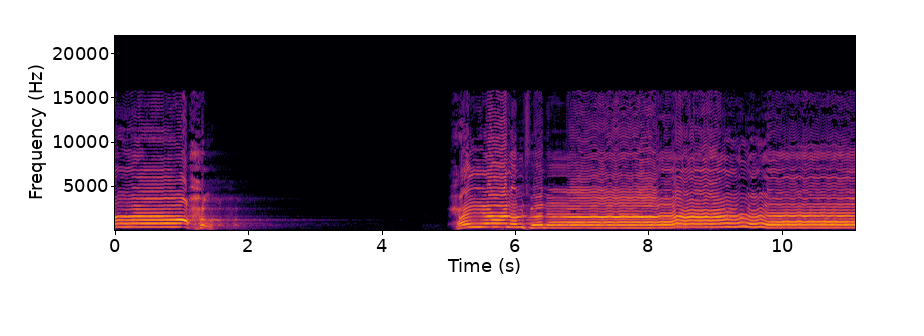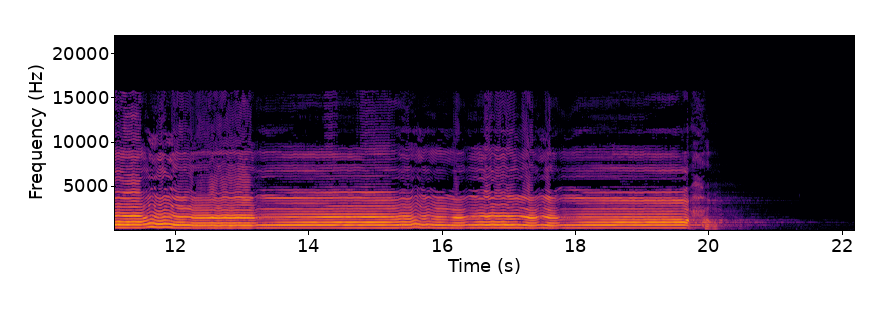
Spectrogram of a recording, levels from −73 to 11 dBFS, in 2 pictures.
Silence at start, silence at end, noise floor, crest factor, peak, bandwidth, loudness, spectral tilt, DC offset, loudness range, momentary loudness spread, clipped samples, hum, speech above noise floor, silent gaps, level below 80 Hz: 0 s; 2 s; -66 dBFS; 10 dB; 0 dBFS; 16.5 kHz; -9 LUFS; -0.5 dB/octave; under 0.1%; 7 LU; 7 LU; under 0.1%; none; 56 dB; none; -80 dBFS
